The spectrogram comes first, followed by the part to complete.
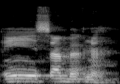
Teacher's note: Inya yang dua harakat. Kemudian bnya kita pantulkan ya.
